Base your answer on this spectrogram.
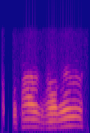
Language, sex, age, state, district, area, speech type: Bengali, male, 60+, West Bengal, Uttar Dinajpur, urban, conversation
